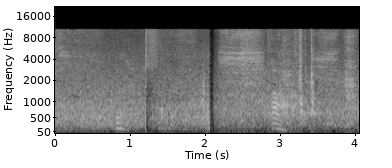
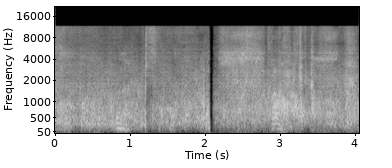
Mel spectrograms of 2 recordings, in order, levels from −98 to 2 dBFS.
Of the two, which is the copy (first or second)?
second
